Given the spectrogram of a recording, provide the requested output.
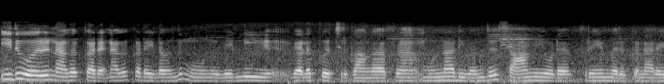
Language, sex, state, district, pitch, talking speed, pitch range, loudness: Tamil, male, Tamil Nadu, Chennai, 170 Hz, 145 wpm, 160-180 Hz, -16 LUFS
